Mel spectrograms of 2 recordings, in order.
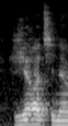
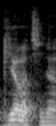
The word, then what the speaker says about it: Giratina: Donc là on a la petite Giratina ou Giratina selon les prononciations.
